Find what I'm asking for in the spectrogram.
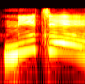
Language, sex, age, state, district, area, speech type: Bengali, female, 30-45, West Bengal, Purba Medinipur, rural, read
